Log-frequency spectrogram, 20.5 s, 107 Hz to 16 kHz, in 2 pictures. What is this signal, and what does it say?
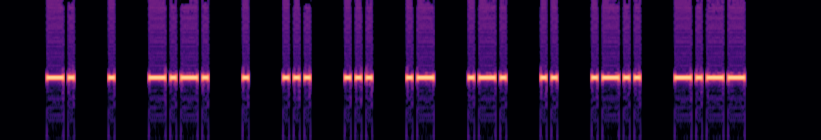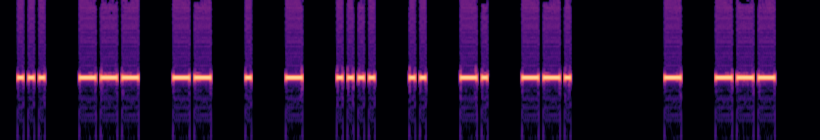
Morse code, heard as a keyed tone, about 18 wpm, spaced as for 12 wpm, 1000 Hz. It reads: NECESSARILY SOMETHING TO
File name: qotdfiles / 12wpm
